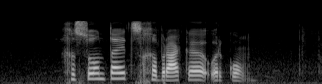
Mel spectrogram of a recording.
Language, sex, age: Afrikaans, female, 19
